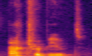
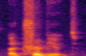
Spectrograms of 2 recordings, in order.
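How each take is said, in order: First: The stress is on the first syllable. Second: The stress is on the second syllable. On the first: It is used as a noun. "The stress is on the first syllable for the noun attribute" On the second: It is used as a verb. "on the second syllable for the verb attribute"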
